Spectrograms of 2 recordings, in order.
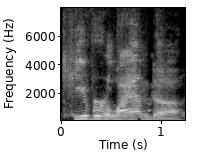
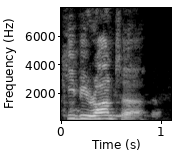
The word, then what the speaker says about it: Kiviranta: Like he was like Kiverlanda, not Kiviranta.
